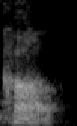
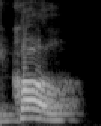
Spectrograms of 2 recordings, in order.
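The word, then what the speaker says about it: כל: But even if there's a dot on the top, without the vav, it still can be pronounced kol. It would still be kol.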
